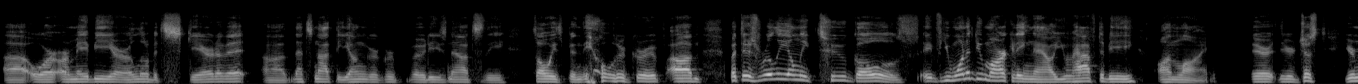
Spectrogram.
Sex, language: male, English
